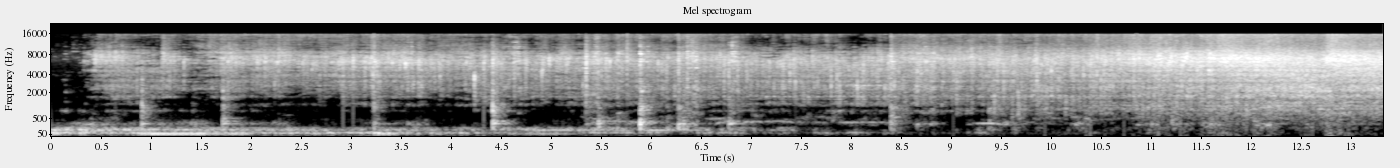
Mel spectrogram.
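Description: Chopped okra going into a kadhai of hot mustard oil with fried onions and potatoes, sizzling as it hits the oil. A metal spatula scrapes and taps against the steel plate and pan in the first half. The sizzle gets louder over the last few seconds.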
